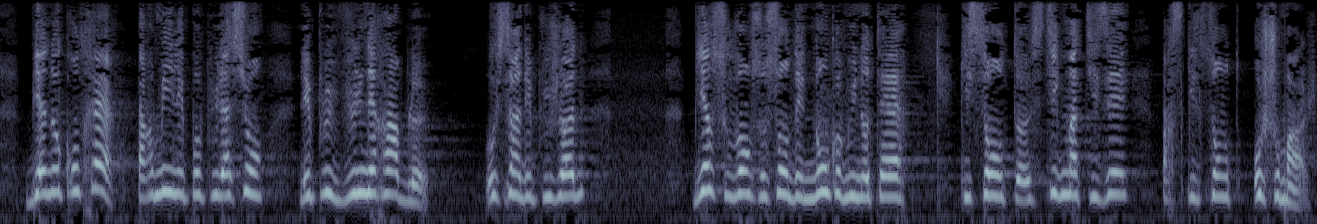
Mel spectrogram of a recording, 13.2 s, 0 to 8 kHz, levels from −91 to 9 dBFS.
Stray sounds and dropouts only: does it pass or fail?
pass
